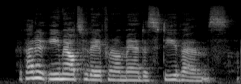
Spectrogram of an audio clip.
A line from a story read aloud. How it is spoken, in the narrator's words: I cut in, my voice sharp like a dart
